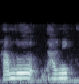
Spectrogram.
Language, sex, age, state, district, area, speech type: Nepali, female, 30-45, West Bengal, Darjeeling, rural, spontaneous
